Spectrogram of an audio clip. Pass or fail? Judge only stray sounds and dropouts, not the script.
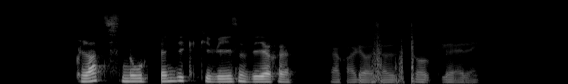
fail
